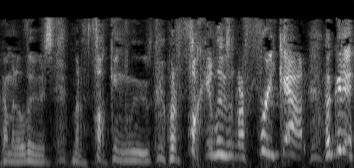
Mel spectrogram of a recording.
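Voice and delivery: acted mounting gamer meltdown, pitch rising with each repeat; building panicky rage. Gamer losing a match works up to freaking out, building rage. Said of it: "there's something that builds inside of you".

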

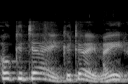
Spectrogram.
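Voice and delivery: lightly hammed-up Australian greeting; a hint of Aussie twang in good day mate; playful mock Australian accent. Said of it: "it's just their accent".

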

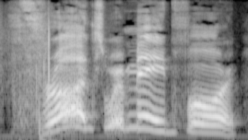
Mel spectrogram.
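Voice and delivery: high, elated dad voice; thrilled frog dad. Acted. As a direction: call up to your son, full of bravado. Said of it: "And he was like".

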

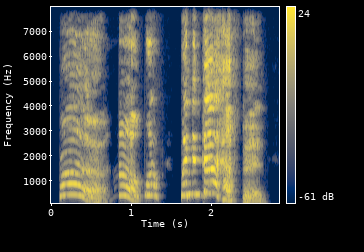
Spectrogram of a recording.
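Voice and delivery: high-pitched mock bewilderment; bewildered shock. Storyteller finding his head on the drain roof, high shocked squeal. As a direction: squeal it in hammed-up surprise.

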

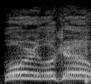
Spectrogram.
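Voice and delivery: high-pitched hammed-up alarm; high melodramatic movie yell; mock warning shout. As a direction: call out a warning in mock panic. Acting the counselor's warning.

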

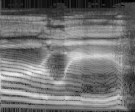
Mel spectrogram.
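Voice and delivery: GNARLY stretched out long and slow; drawn-out gnarly. Shown as a demonstration. Skater telling of a bad fall, gnarly drawn out. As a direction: draw out the word gnarly for emphasis. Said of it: "the way that you say it".

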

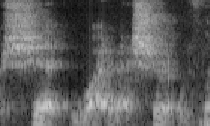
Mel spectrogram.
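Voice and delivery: low, hushed regretful mutter; a quiet self-reproach. Retold or imitated. Regretful inner voice quoted.

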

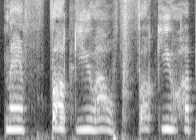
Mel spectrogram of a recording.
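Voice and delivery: comic imitating a drunk heckler's threats; mock drunk heckler threat. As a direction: mimic a drunk kid slurring a threat, pitched high.

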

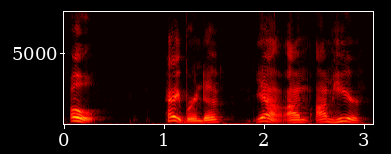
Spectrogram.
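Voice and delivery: mock nonchalance; acted casual phone talk. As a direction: play it falsely fine on the phone. Feigned calm phone call, retold.

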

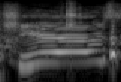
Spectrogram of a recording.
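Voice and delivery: high, loud cheers; laughing shout of cheers while drinking. Real, not acted. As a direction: toast with a shout. Toasting loudly.

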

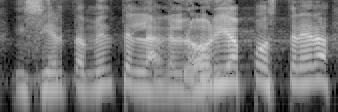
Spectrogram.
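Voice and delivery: ordinary delivery

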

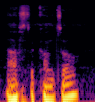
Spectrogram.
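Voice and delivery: usual speaking voice

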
